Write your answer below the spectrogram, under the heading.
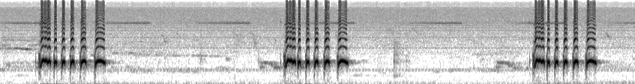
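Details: Local Indonesian zebra dove singing loudly to provoke rival birds: three separate bursts of about six quick, ringing coo notes each, spaced roughly three seconds apart, with near silence between phrases.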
